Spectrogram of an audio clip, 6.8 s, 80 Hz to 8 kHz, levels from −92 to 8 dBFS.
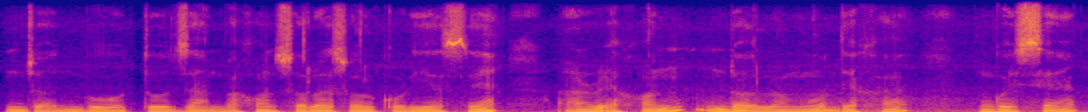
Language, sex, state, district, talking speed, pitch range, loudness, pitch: Assamese, male, Assam, Kamrup Metropolitan, 105 wpm, 110-125 Hz, -16 LUFS, 115 Hz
